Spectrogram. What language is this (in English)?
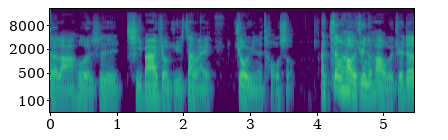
Chinese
